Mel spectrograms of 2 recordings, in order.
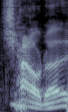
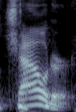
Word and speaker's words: chowder: here too come on let's go it's not chowa it's chowder come on oh say it any way you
